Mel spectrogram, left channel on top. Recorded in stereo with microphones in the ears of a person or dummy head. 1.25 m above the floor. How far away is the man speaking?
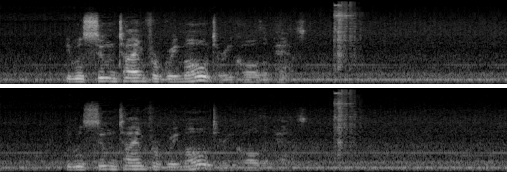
About 0.8 m.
